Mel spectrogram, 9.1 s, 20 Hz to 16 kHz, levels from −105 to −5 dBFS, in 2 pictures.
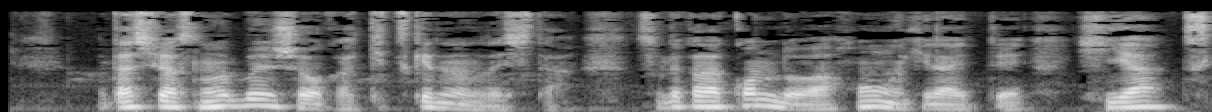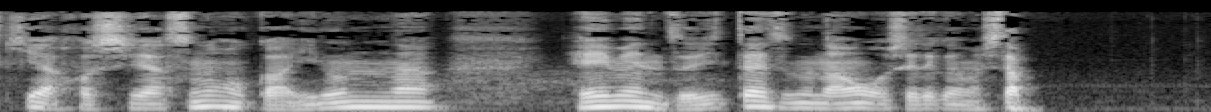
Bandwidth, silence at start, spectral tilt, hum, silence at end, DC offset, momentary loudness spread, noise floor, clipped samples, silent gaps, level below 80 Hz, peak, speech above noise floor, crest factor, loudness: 11.5 kHz; 0.15 s; -4 dB/octave; none; 0.65 s; under 0.1%; 9 LU; -66 dBFS; under 0.1%; none; -50 dBFS; -2 dBFS; 45 dB; 18 dB; -21 LUFS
